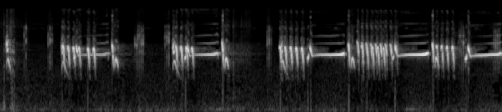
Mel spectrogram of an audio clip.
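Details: Prinia lure sound: nearly continuous bursts of fast pulsed trills, each trailing into a drawn-out level whistle, repeated about every second.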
